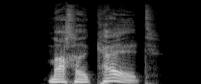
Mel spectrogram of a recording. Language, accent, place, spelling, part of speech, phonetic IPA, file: German, Germany, Berlin, mache kalt, verb, [ˌmaxə ˈkalt], De-mache kalt.ogg
- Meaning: inflection of kaltmachen: 1. first-person singular present 2. first/third-person singular subjunctive I 3. singular imperative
